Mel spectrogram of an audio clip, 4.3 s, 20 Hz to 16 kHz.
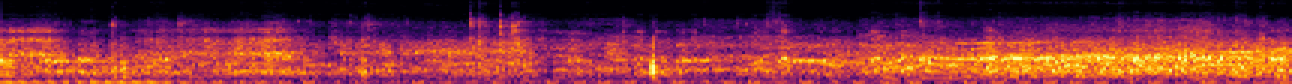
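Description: A flock of 21-week-old laying hens clucking and calling in their cages, a steady busy background of many birds, with one sharp click a little past two seconds in.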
